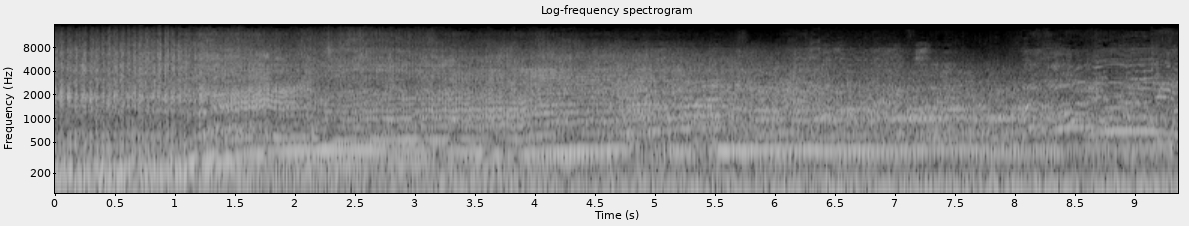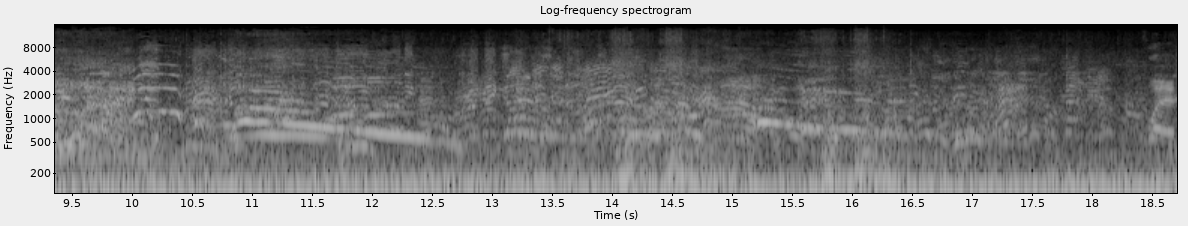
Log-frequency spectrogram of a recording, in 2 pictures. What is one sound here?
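Car engines roar as two cars launch and speed away.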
